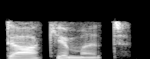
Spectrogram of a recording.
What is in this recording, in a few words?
"document", English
